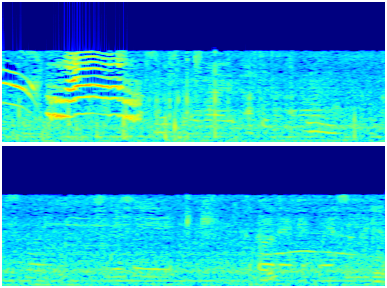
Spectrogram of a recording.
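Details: Kitten unable to climb down, crying "myaa myaa" to its mother cat, who then appears: one loud, strained, harmonic-rich meow in the first second, followed by quieter faint mews and soft human voices in the background.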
